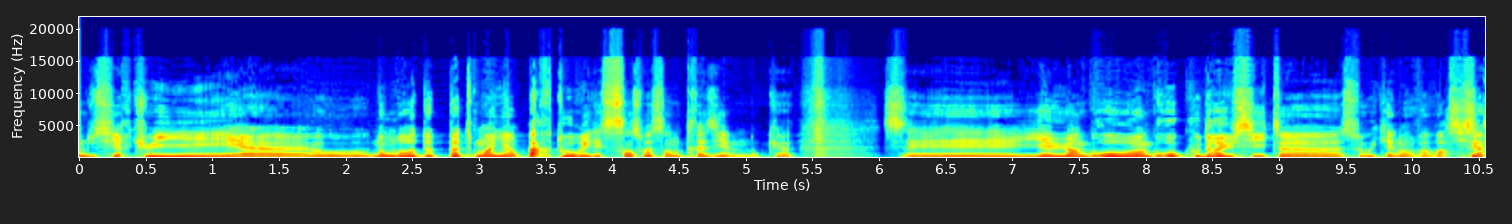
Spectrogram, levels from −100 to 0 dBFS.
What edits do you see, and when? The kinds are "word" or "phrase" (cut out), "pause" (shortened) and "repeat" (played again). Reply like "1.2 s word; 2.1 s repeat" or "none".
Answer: none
